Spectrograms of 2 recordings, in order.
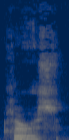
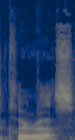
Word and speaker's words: clerus: Yeah, notice it doesn't say cleric, it says clerus, yes. Which of course is the proper way to say that in Latin.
